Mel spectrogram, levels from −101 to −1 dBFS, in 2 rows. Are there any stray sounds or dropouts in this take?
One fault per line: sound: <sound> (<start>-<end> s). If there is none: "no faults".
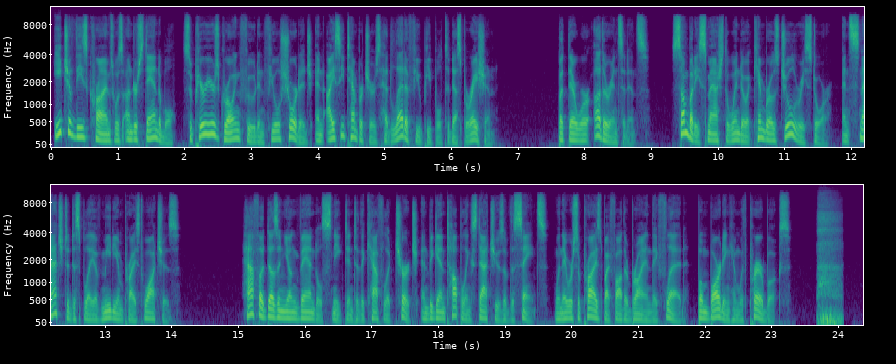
sound: breath (23.7-24.1 s)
